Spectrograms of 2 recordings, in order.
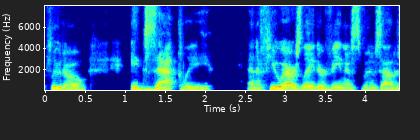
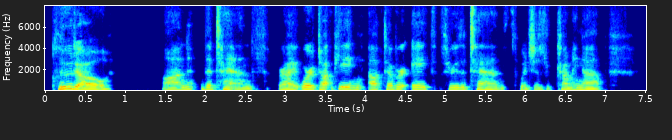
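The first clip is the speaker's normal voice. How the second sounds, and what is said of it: Speaks slowly and deliberately. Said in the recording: “I'm going to say it slowly.”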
